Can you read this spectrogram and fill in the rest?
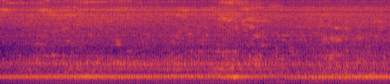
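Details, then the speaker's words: Old belt-driven air compressor revived after long sitting, oil at max, first run: steady mid-pitched hum with quick regular pumping beat, no knocking or squeal, building pressure; quieter than a Harbor Freight unit, belt could be tighter; normal running. "It's actually a lot quieter than the other one we have, that one from Harbor Freight. And it's building pressure. That's good."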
